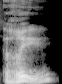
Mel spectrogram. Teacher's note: if you take for instance the tongue position of E and round your lips you'll get U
